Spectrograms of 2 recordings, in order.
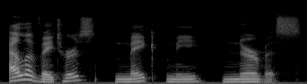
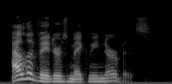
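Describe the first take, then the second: First: The sentence is read slowly, word by word. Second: The sentence is read smoothly with the words joined. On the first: The speaker calls it wrong. "So I'll read it slowly now" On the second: The speaker calls it right. "To read it naturally would be"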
